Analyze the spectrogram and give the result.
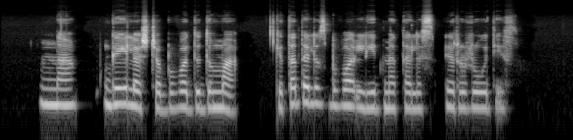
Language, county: Lithuanian, Kaunas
